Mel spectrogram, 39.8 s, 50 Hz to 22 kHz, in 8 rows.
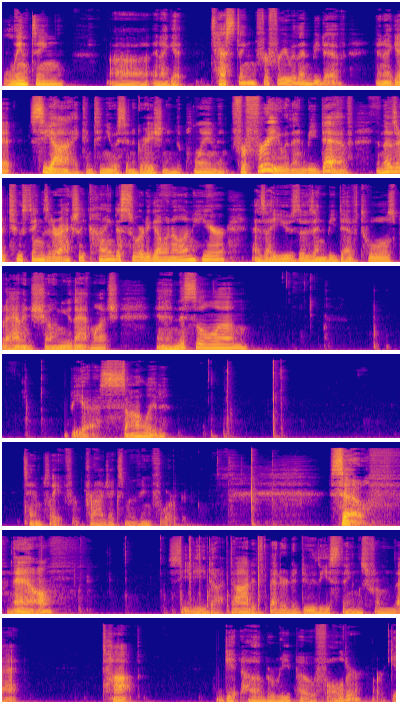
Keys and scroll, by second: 22.3 ctrl+shift+r, 27.8 ctrl+super+Right.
